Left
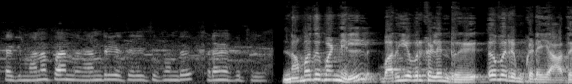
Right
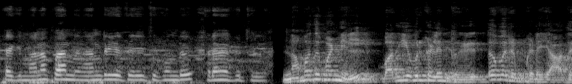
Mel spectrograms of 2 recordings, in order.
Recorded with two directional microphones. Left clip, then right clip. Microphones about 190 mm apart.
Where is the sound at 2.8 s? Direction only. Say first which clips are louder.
Left 7 dB; 35° left (ahead or behind).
